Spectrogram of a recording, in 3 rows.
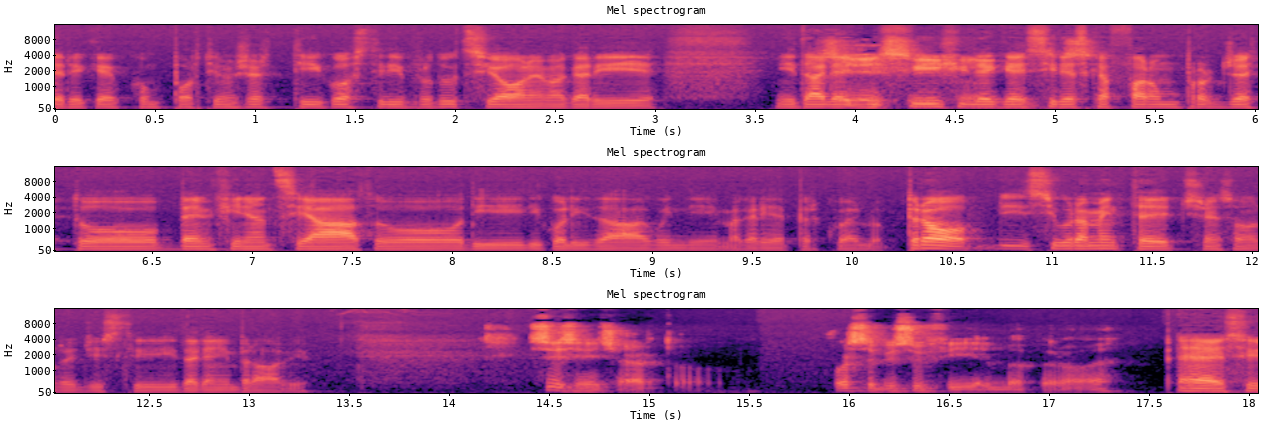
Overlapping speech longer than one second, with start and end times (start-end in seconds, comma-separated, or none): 3.8-5.3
